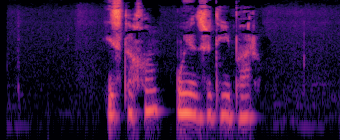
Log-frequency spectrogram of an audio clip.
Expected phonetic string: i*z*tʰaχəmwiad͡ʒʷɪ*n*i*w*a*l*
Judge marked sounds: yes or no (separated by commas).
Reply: yes, no, no, no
